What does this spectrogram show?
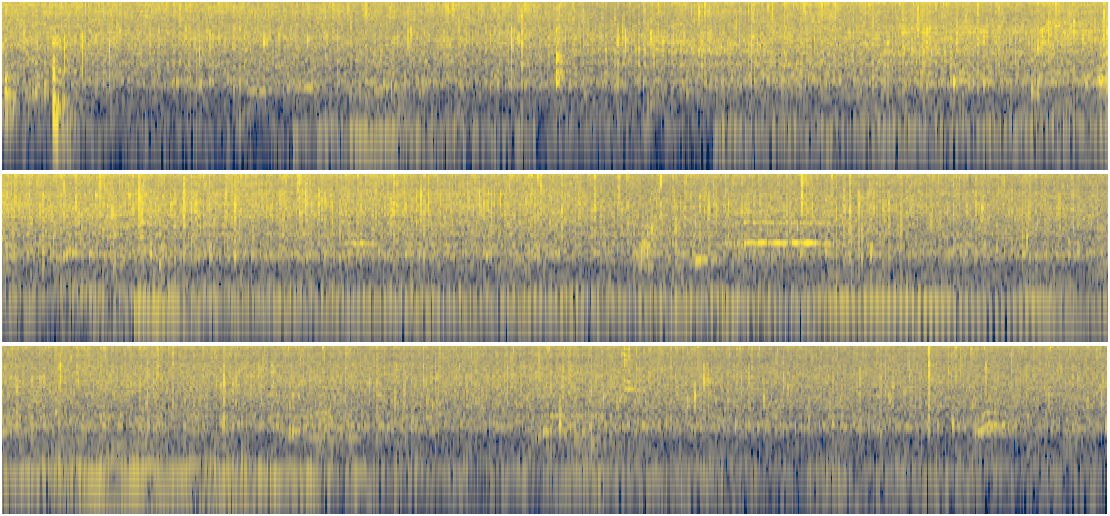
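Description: Marinated beef and potato slices sizzling steadily on a hot tabletop grill pan, with a few light clicks now and then.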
